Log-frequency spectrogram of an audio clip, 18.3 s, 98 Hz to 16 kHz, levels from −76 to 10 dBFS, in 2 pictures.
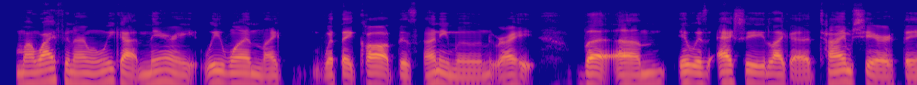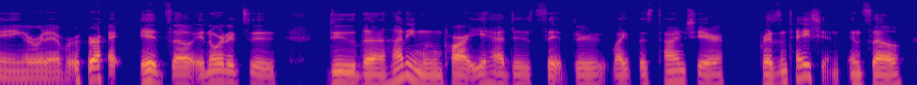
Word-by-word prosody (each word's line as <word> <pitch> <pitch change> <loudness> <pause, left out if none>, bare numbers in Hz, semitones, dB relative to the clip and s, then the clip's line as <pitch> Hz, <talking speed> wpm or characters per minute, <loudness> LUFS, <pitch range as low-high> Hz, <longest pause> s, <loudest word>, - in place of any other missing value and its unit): my 105 +1 0
wife 125 +4 +2
and 110 -3 -1
I, 105 0 0
when 100 +1 -3
we 125 +2 -2
got 120 - +2
married, 105 -2 -3
we 115 +2 -1
won, 105 -3 +1
like, 85 -1 -4 0.4
what - - -2
they - - +3
called 105 -1 +4
this 85 -3 -3
honeymoon, 85 -5 -2
right? 90 +1 0 0.5
But, 100 +1 +5
um, 95 +3 +2
it 110 - +1
was 105 -3 +1
actually, 110 -1 +2
like, 95 -2 +2
a 75 +1 0
timeshare 110 -7 +1
thing 80 -2 -2
or 80 - -2
whatever, 80 -1 -2
right? 455 +2 +6 0.2
And 115 -6 +5
so, 100 0 +3
in - - -3
order 115 -1 +2
to 95 -4 -6 0.5
do 110 0 0
the 95 0 +3
honeymoon 110 - -1
part, 90 -2 +3
you 100 +4 -3
had 95 -4 -3
to 95 0 -7
sit - - -4
through, 95 +1 -6
like, 90 0 -3
this 95 0 -6
timeshare 115 -5 -2 0.4
presentation, 115 - -1
and 95 0 -4
so, 95 +1 +2
100 Hz, 160 wpm, -24 LUFS, 90-110 Hz, 0.5 s, right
